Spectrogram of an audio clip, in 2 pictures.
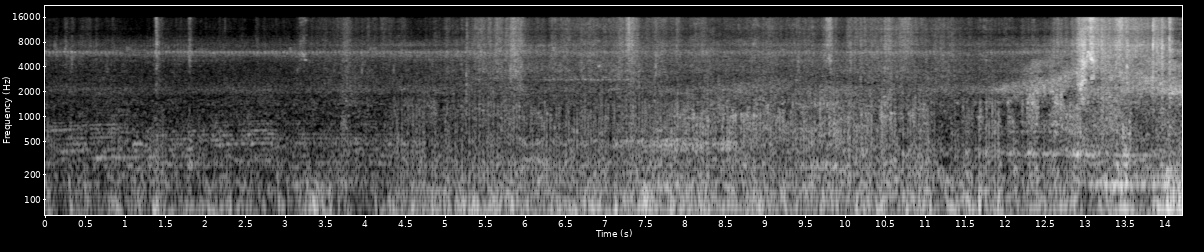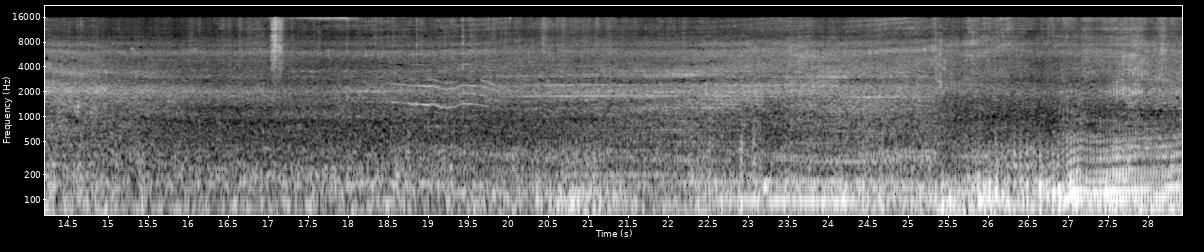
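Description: Motor vehicle engine running, with a low rumble that grows steadily louder toward the end and a brief rise and fall about halfway through.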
